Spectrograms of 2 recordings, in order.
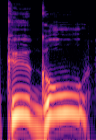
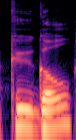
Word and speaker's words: Kygo: We gingen even terug naar 2018 met, ik heb het even opgezocht, de Noorse uitspraak is Kygo of Kygo. En de Anglo-Saxische wereld, daar wordt de naam uitgesproken als Kygo.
